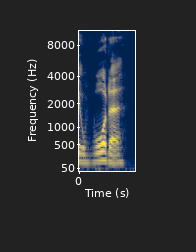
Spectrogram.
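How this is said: It is said in an Australian accent.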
